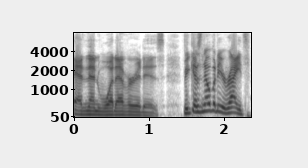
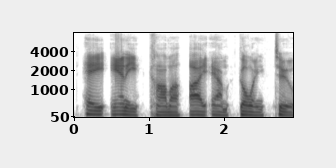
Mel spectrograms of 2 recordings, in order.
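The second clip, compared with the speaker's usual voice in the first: robotic dictation voice, lower and slower; 5 semitones lower than usual. Showing how they would dictate a message into their phone, robot voice dictating. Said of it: "I'm going to talk into my phone like a robot".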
